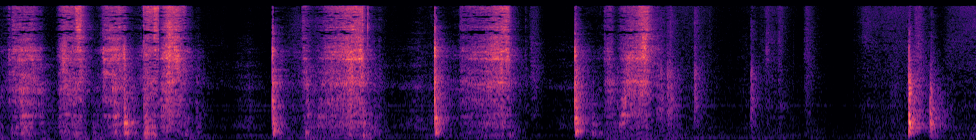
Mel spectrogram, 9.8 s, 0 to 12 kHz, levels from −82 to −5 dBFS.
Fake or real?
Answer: real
